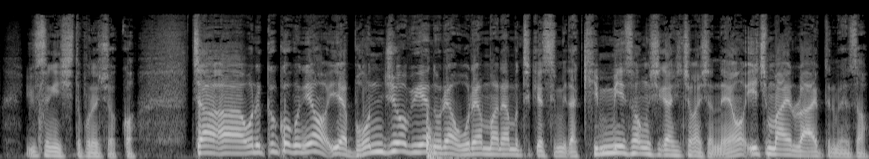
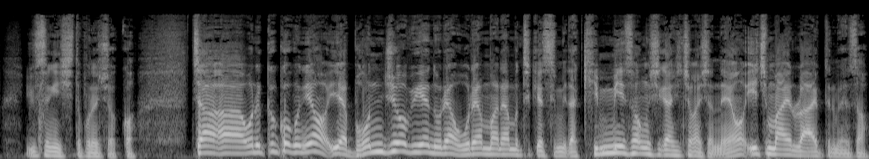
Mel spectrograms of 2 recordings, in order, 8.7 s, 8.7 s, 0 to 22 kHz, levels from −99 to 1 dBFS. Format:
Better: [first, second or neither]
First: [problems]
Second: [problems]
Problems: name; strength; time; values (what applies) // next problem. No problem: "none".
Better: second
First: door banging; noticeable; at 4.5 s; peak 4 dB below the speech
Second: none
